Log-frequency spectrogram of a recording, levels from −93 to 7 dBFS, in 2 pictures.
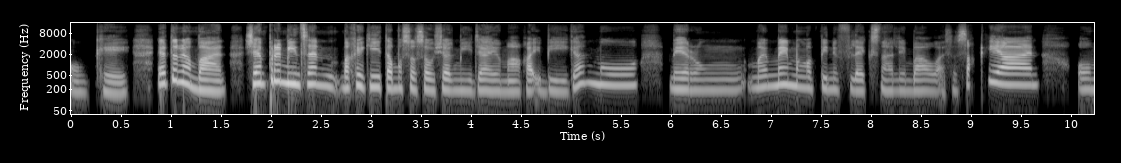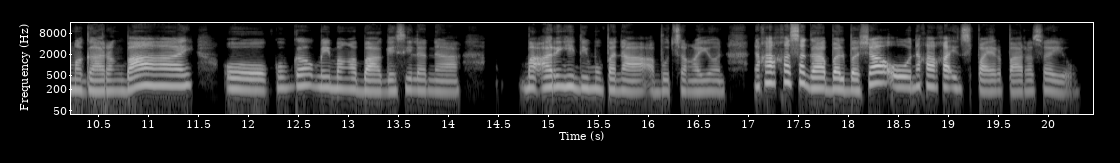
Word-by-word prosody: okay. 165 -1 -6 0.3
Ito 320 +4 +7
naman, 195 -9 +5 0.2
siyempre 300 +4 +8
minsan 285 -6 +6
makikita 235 0 +2
mo 215 0 +1
sa 215 - +3
social 195 -1 +1
media 190 0 -4
'yong 180 - -7
mga 175 0 -4
kaibigan 190 - -6
mo, 265 -1 -4 0.3
merong 195 -1 -3
may 230 +1 -4
may 275 +3 +4
mga 230 -4 -5
pine-flex 195 -3 -4
na 185 -2 -9
halimbawa, 185 -1 -8
sasakyan 275 - +3 0.4
o 205 0 -9
magarang 185 -1 -7
bahay 255 +2 +1 0.3
o 200 -3 -6
kumbaga 230 +4 -7
may 235 -2 -7
mga 205 -2 -8
bagay 185 0 -4
sila 195 -2 -8
na, 180 -2 -10 0.7
maaaring 235 +2 -2
hindi 225 -1 -9
mo 210 -1 -13
pa 200 -1 -6
naabot 180 0 -6
sa 185 -2 -6
ngayon. 180 0 -11 0.3
Nakakasagabal 245 - +1
ba 195 0 -5
siya 310 +9 +3
o 235 -1 -4
nakaka-inspire 225 -7 -3
para 175 +1 -9
sa'yo? 180 -3 -10
205 Hz, 135 wpm, -23 LUFS, 185-255 Hz, 0.7 s, siyempre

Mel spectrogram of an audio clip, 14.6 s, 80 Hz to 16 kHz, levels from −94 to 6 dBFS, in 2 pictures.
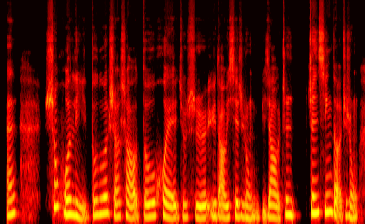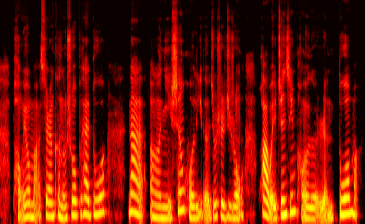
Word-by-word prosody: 诶， 240 +3 -1 0.6
生 425 -7 -2
活 245 -7 +3
里 220 -6 0
多 225 +3 -4
多 260 +2 +2
少 240 -5 -3
少 215 -4 -2
都 210 0 -1
会 195 -4 0
就 200 0 -7
是 195 -2 0
遇 215 - -3
到 190 -2 -1
一 - - +1
些 205 +2 -1
这 210 0 -5
种 195 +2 -4
比 - - -6
较 195 -3 -1
真 240 -2 0 0.2
真 265 0 +4
心 280 +1 +1
的 240 -5 +1
这 225 - -7
种 195 -4 -3 0.4
朋 180 - -4
友 210 +1 +2
嘛， 205 0 -1
虽 230 - -2
然 215 0 +2
可 225 0 -1
能 185 -2 +1
说 230 +4 +1
不 235 +2 -5
太 250 -1 +2
多。 250 +5 0 0.4
那， 280 -3 +2
呃， 200 -2 0
你 180 0 +1
生 300 +11 -1
活 205 -12 +1
里 185 - -2
的， - - 0
就 200 - -2
是 210 -1 +1
这 200 0 -4
种 185 +5 0 0.3
划 245 -4 +6
为 - - +4
真 230 +4 +5
心 275 +3 +1
朋 295 - -3
友 180 - +2
的 175 0 +1
人 - - +1
多 245 +4 +6
吗？ 260 -3 +1
220 Hz, 240 characters per minute, -25 LUFS, 195-250 Hz, 0.6 s, 划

